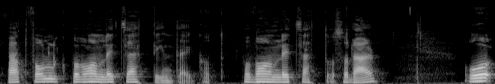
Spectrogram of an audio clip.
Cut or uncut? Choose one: cut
